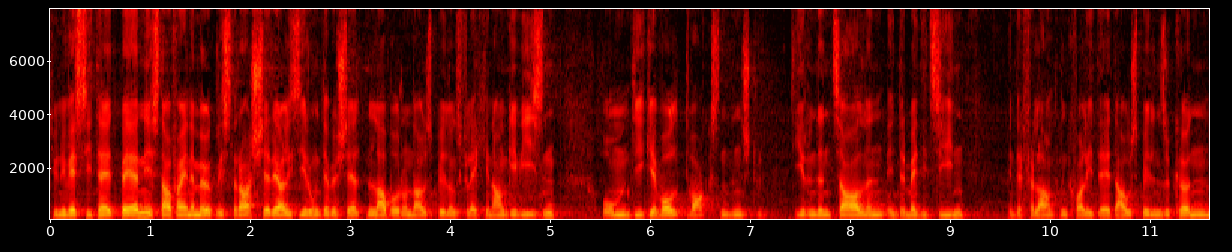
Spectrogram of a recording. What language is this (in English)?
Swiss German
